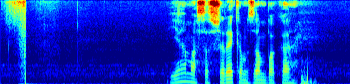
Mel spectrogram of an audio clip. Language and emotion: Russian, sad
